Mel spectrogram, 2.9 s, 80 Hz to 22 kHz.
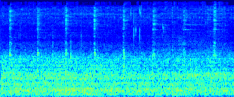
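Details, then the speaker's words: Amyet S8 electric bike on a ride. Light, sharp tick about three times a second, keeping pace with wheel speed, "chicka chicka"; likely disc rubbing the brake pads though rotor looks straight. Rhythmic ticking while riding. "Yeah, you can really hear that thing going chicka, chicka, chicka, chicka."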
